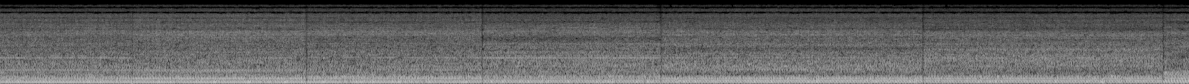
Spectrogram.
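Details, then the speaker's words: 1979 Ford truck V8 at full throttle on seven cylinders with one spark plug wire severed. A loud, steady roar carries an uneven, hollow pulse from the missing cylinder. "okay we're gonna put the batteries back and try to start again see if it'll run on seven cylinders"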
